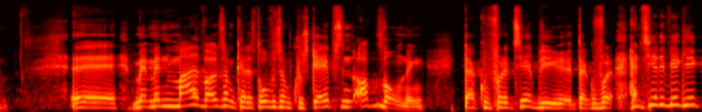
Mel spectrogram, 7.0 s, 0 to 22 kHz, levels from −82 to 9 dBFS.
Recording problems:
squashed, flat; heavily

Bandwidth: 18 kHz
